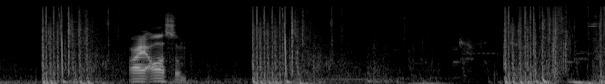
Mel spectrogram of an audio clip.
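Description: Bursts of MTZ 556 rifle fire in Modern Warfare 3 crack out in three loud sustained volleys, separated by short pauses, with someone briefly talking between them.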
